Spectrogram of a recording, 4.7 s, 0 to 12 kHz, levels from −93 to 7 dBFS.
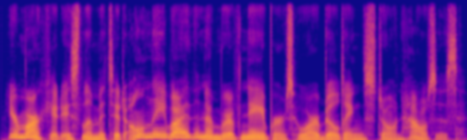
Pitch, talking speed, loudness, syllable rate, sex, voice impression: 190 Hz, 190 wpm, -18 LUFS, 5.5 syllables/s, female, feminine, adult-like, slightly tensed, intellectual, elegant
